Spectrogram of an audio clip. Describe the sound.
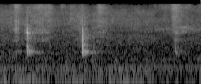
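A knife chopping cucumber on a cutting board makes a few faint, sparse taps over a low steady hum.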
